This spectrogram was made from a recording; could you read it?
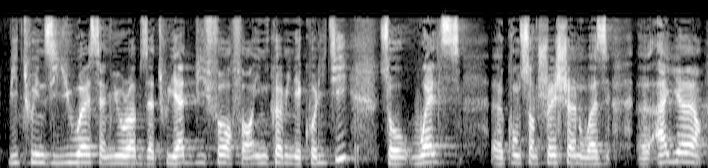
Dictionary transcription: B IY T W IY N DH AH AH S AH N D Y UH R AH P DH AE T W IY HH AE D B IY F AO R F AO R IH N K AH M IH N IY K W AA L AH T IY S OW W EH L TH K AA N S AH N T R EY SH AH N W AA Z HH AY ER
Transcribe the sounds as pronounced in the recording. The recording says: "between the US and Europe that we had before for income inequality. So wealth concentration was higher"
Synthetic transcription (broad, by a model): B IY T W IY N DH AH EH S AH N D Y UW R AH P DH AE T W IY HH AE D B IY F AO R F AO R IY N K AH M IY N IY K W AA L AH T IY S OW W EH L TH K AA N S AH N T R EY SH AH N W AA Z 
